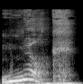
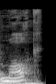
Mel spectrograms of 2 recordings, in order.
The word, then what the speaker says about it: Milk: So today I'm going to be reviewing Jocko's Milk, or Milk. It is not pronounced Molk. Even if Jocko calls it Molk, that's not what it is.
